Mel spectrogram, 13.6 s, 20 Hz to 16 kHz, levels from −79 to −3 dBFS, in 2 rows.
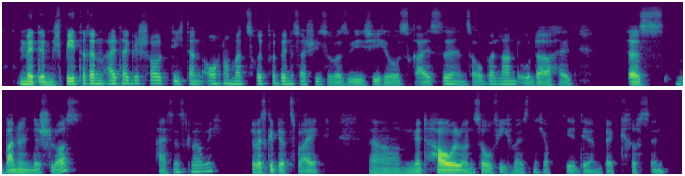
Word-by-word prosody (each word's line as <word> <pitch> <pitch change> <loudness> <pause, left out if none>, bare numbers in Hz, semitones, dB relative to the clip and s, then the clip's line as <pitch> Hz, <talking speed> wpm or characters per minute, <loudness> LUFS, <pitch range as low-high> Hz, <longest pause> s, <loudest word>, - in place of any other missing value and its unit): mit 120 -3 +6
dem 100 -2 +4
späteren 130 +5 +4
Alter 140 +2 +2
geschaut, 140 0 -2
die 125 - -1
ich 125 - -9
dann 125 -2 -3
auch 135 +1 -2
noch 140 - -3
mal 125 0 -1
zurück 135 +1 -3
verbinde. 130 0 -1
Zum 120 - -3
Beispiel 110 -1 -8
so 110 0 -9
was 105 -1 -4
wie 100 0 -3
„Chihiros 105 -1 -5
Reise 110 +4 -1
ins 105 -4 -6
Zauberland“ 125 +3 -3
oder 100 0 -2
halt 100 -2 -6 0.5
„Das - - +2
wandelnde 105 -2 +1
Schloss“. - - -1 0.7
Heißt 95 +4 -8
das, 125 +3 -8
glaube 140 +3 -4
ich? 165 - -18 0.3
Aber - - +2
es - - 0
gibt - - -1
ja - - +2
2, 90 0 -3 0.5
ähm, 95 -1 -6
mit 95 0 -3
Howl 105 0 +11
und 95 0 -4
Sophie. 95 -1 -2
Ich - - -13
weiß 95 0 -10
nicht, 100 -2 -12
ob 95 - -14
dir 95 -1 -7
der 90 -1 -7
'n 90 - -14
Begriff - - -9
sind? - - -10
110 Hz, 220 wpm, -25 LUFS, 100-125 Hz, 0.7 s, Howl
